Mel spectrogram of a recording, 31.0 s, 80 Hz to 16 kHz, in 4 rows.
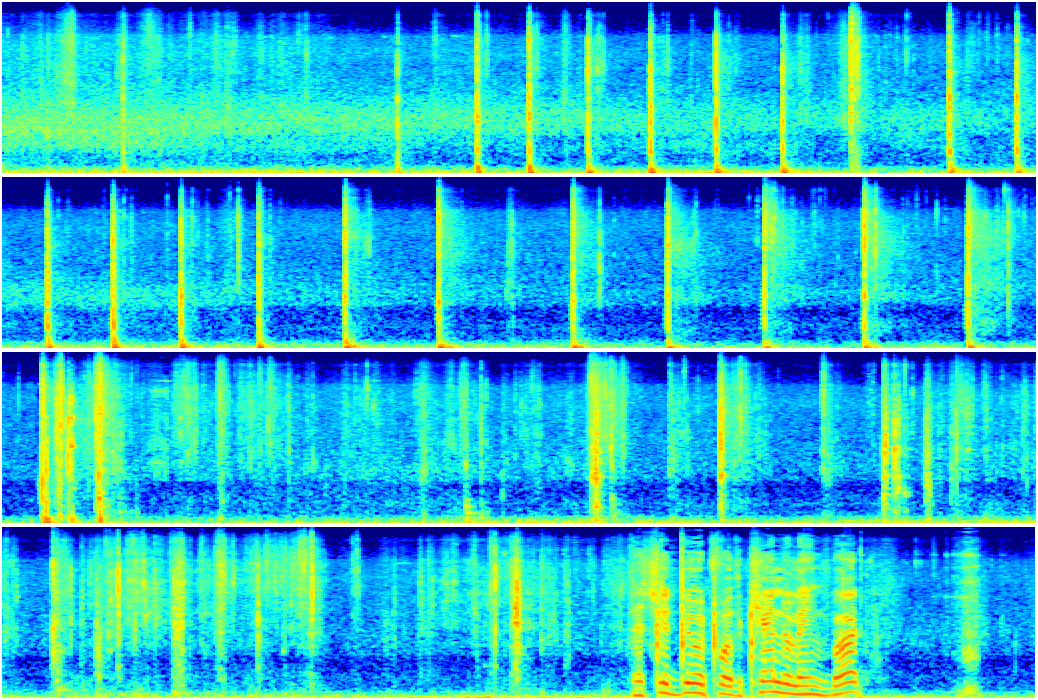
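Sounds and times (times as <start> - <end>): chopping strikes into wood: 12.0 - 16.5.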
